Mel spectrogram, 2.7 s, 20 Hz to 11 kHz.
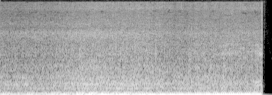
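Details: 1987 Pontiac Fiero GT with a K20 engine swap on its first drive: a deep, steady low exhaust rumble, smooth with no popping, rattles or blowing leaks; normal exhaust note.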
